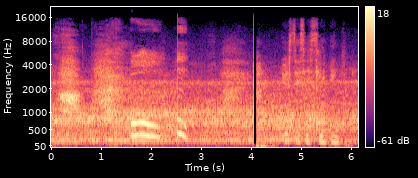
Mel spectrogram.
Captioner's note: baby chatting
